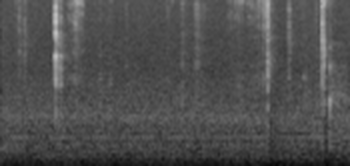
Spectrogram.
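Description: Scissors snip through tape wrapped over a rifle scope's fiber optic tube, producing a few sharp, close, isolated cuts against a quiet background.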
